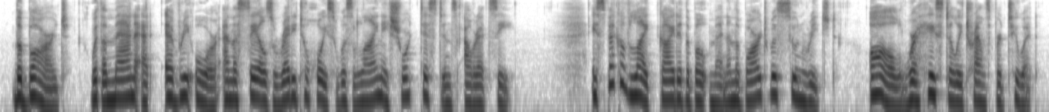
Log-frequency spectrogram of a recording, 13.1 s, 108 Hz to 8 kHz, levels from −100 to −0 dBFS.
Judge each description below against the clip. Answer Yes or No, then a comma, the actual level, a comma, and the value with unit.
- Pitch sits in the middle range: Yes, medium, 175 Hz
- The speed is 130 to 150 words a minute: No, average, 190 wpm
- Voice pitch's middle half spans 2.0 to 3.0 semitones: No, average, 3.9 semitones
